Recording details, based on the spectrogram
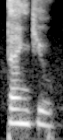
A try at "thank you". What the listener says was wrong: Listen, আমি th sound টি কেন শিখিয়েছি? থ্যাংক ইউ বলার জন্য।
